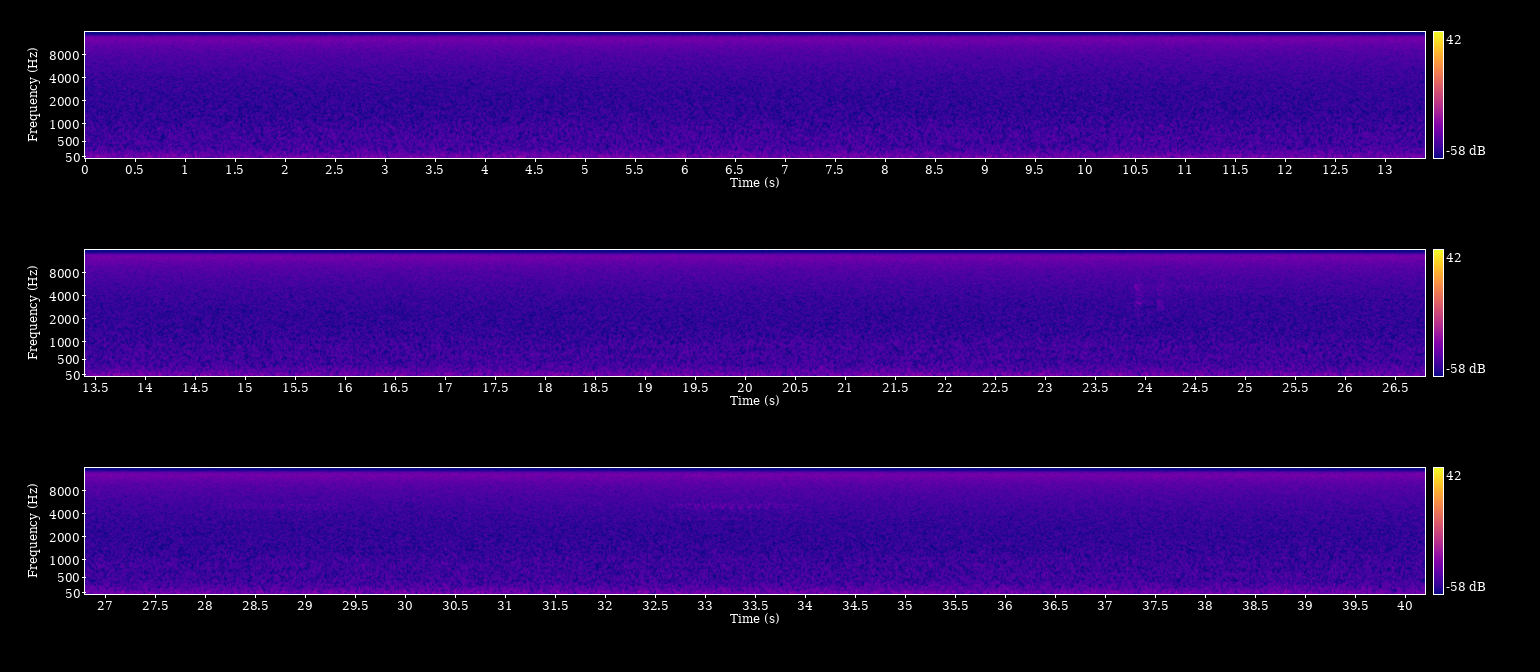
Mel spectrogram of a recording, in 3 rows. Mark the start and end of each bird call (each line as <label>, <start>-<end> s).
Dark-eyed Junco (Junco hyemalis), 24.1-25.0 s
Dark-eyed Junco (Junco hyemalis), 28.1-29.4 s
Dark-eyed Junco (Junco hyemalis), 32.6-34.1 s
